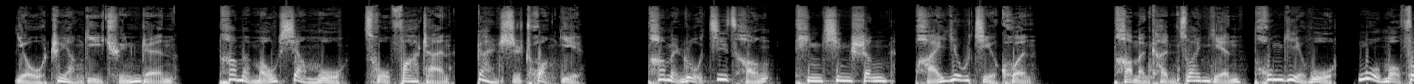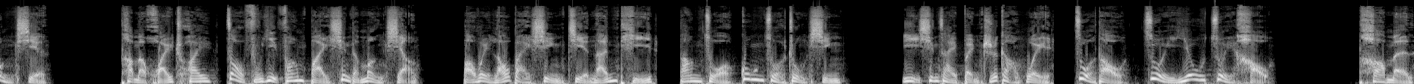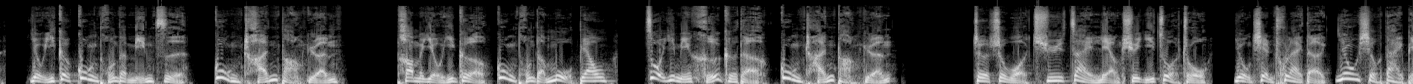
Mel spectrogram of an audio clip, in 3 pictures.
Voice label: 男 工作汇报片; 新华区 两学一做

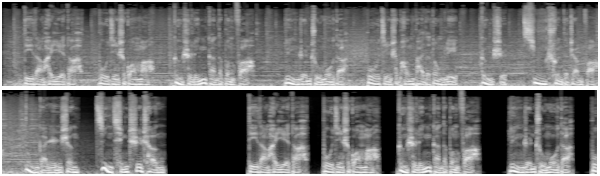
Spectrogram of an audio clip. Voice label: 品质广告 汽车 活力, 国语男声配音

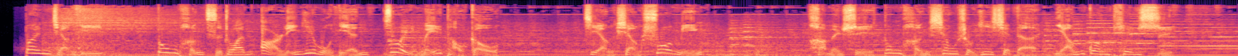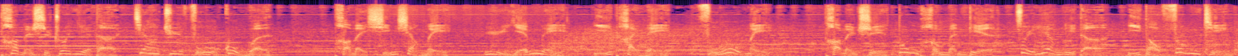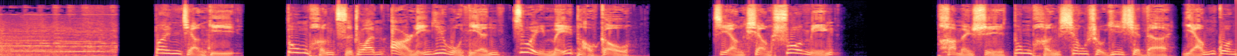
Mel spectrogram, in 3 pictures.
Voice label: 男-颁奖-2016经销商年会颁奖词, 配音案例

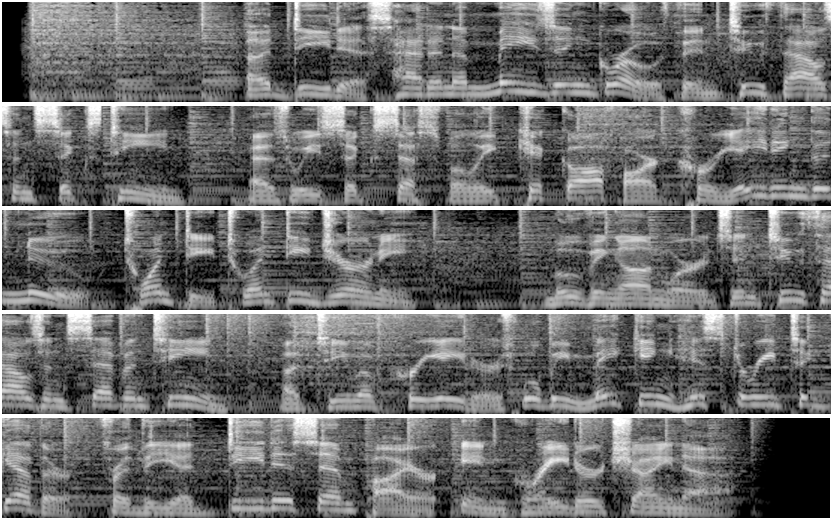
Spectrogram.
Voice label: 外籍英男 激情 振奋; 阿迪达斯

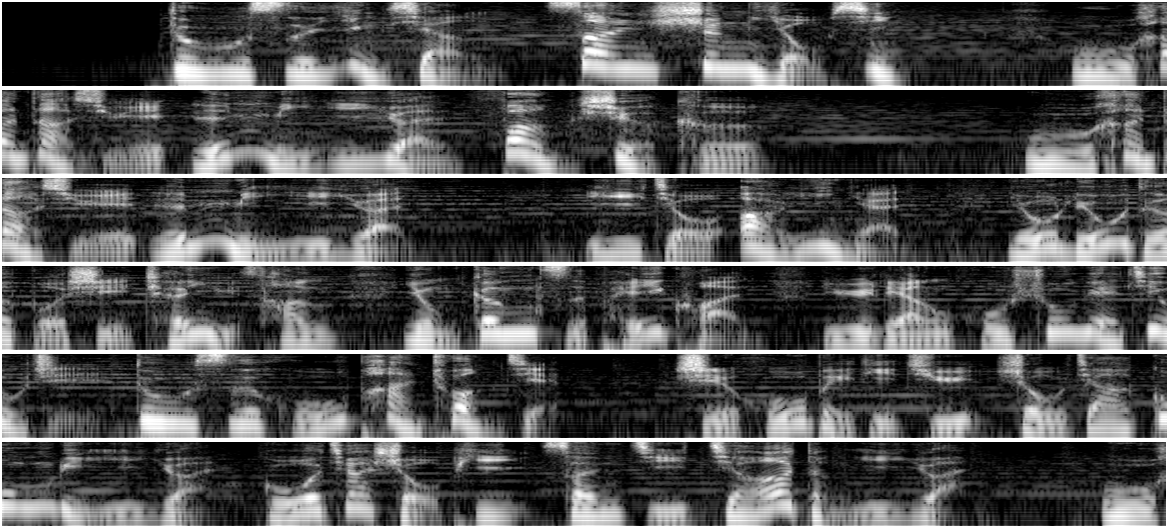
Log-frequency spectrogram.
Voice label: 男 专题 医院; 武汉大学人民医院

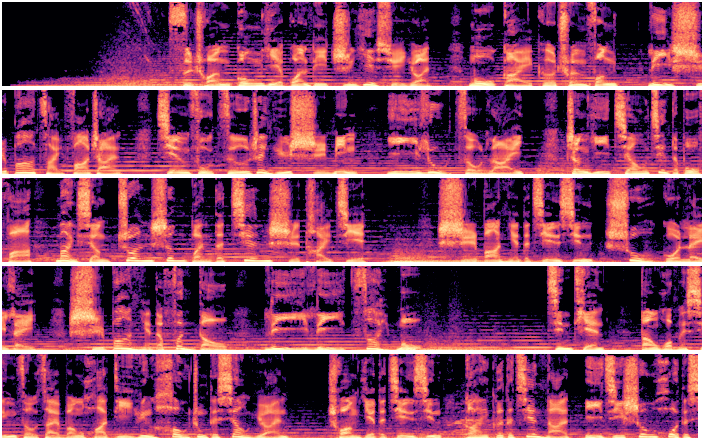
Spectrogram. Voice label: 男 专题, 国语男声配音; 四川工业管理职业学院; 超级广告王

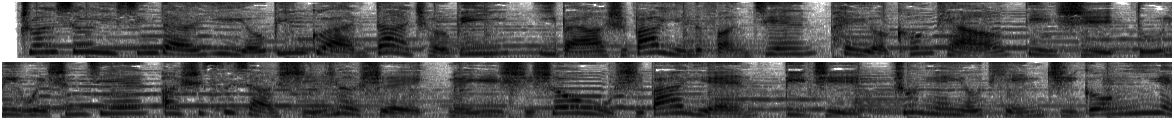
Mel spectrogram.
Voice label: 女 广告, 国语女声配音; 年轻专题; 酒店

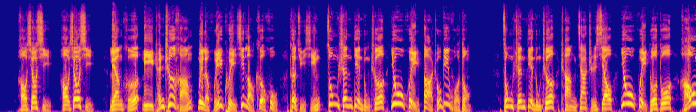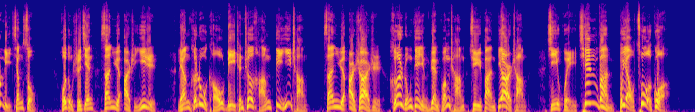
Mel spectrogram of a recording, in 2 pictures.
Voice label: 好消息 车行回馈酬宾活动配音

